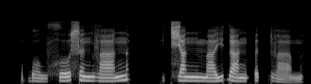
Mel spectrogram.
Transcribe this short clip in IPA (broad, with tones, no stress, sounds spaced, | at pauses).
ɓ ɔ̤˨˩ w x o˨˦ s ə˧ n v a˨˦ n | t͡ɕ a˧ n m a˨˦ j ɗ a˧ ŋ ʔ ə˦˥ t̚ v a˧˩˨ m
